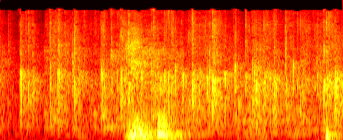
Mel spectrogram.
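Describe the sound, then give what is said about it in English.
A short burst of audience applause after a comedian's joke about the Boston Marathon terrorist, a dense, steady crackle of many hands clapping, with a couple of brief voice sounds rising through it. “We've created the one situation where that would get applause.”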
